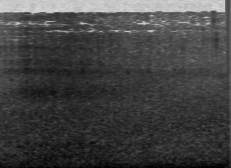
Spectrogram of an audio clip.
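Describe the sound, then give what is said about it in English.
Gentle ocean waves produce a steady, unbroken wash of broad hissing noise with a deep rumbling undertone, holding an even level throughout without distinct crashing breakers. “The waves, the sound has become gentle.”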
